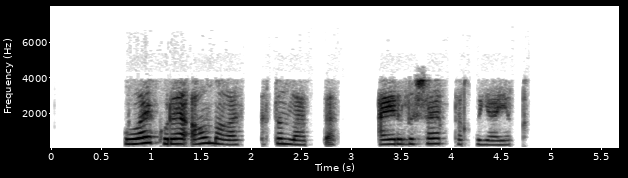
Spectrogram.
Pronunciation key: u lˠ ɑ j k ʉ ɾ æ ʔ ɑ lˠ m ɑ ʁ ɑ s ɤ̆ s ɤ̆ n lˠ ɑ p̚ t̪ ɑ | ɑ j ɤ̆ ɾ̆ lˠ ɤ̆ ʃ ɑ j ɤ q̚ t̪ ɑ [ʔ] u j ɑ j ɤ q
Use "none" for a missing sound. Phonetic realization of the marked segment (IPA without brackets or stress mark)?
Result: q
